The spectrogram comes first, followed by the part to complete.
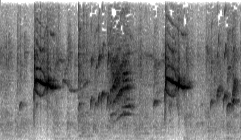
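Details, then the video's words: ['Song of a Eurasian siskin (Spinus spinus): two loud, thin, falling whistles separated by a jumbled, squeaky twitter, all high-pitched.'] "Eurasian siskin Song"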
